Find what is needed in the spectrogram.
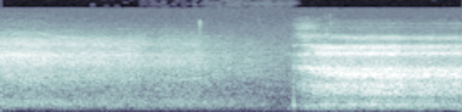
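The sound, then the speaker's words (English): A deep breath drawn in, heard as a soft airy hiss that swells suddenly louder partway through and holds steady to the end. “And then once more, nice big breath in.”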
